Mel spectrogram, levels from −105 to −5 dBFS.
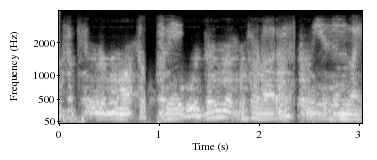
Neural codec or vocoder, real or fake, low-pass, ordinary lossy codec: codec, 24 kHz, 0.9 kbps, WavTokenizer, medium music audio release; fake; 3.6 kHz; none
